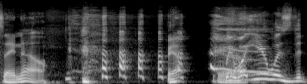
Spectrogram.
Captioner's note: laughing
